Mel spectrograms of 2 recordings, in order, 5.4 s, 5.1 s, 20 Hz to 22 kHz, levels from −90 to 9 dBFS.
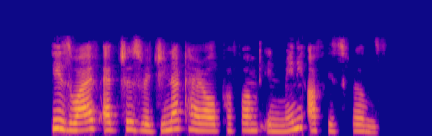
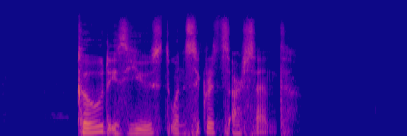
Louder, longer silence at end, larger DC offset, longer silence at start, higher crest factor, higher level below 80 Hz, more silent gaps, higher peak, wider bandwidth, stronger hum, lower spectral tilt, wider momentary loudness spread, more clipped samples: first, -19 LUFS vs -41 LUFS; second, 0.7 s vs 1.4 s; neither; second, 0.65 s vs 1 s; about the same, 18 dB vs 22 dB; first, -64 dBFS vs -76 dBFS; first, 4.38-4.42 s vs none; first, -2 dBFS vs -22 dBFS; second, 7.2 kHz vs 14 kHz; neither; first, -5.5 dB/octave vs -4 dB/octave; about the same, 12 LU vs 13 LU; neither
